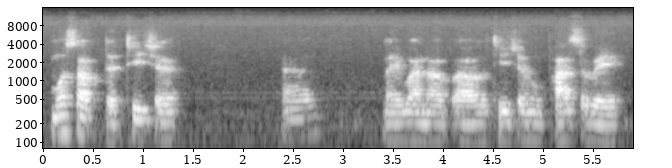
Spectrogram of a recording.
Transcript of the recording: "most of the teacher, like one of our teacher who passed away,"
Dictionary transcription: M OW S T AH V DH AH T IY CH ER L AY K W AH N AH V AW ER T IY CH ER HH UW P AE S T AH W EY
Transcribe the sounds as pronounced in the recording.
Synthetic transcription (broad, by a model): M OW S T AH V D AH T IY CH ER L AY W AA N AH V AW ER T IY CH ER HH UW P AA S AH W EY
